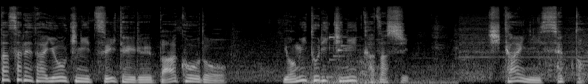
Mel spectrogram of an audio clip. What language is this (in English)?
Japanese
